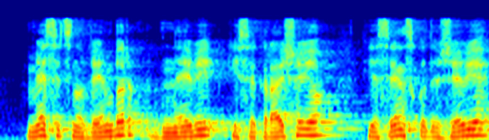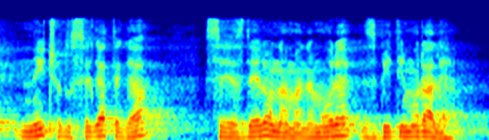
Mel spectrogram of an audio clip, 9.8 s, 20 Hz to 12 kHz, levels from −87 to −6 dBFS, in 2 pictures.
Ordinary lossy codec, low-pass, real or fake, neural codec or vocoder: MP3, 64 kbps; 7.2 kHz; real; none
